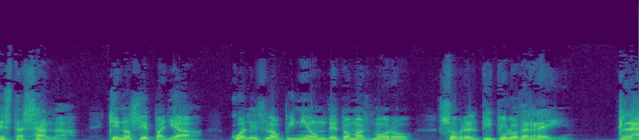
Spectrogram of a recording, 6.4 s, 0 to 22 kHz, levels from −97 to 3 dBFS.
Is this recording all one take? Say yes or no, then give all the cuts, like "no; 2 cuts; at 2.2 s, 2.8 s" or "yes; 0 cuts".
no; 1 cut; at 0.9 s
